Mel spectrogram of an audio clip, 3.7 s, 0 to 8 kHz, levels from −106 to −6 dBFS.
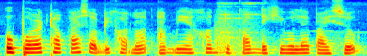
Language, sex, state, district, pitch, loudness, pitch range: Assamese, female, Assam, Kamrup Metropolitan, 195 Hz, -22 LUFS, 185-210 Hz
